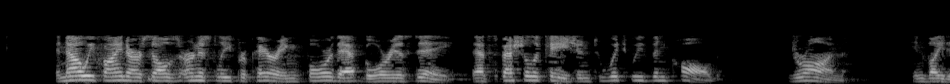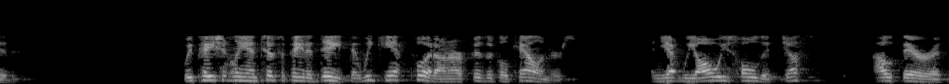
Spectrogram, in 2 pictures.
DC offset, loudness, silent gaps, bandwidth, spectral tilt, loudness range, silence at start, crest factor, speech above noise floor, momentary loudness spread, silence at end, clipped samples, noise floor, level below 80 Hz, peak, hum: under 0.1%; -26 LUFS; 8.91-8.96 s, 10.02-10.10 s, 18.08-18.12 s; 4 kHz; -9.5 dB/octave; 9 LU; 0.55 s; 24 dB; over 63 dB; 12 LU; 0.05 s; under 0.1%; under -90 dBFS; -66 dBFS; -4 dBFS; none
